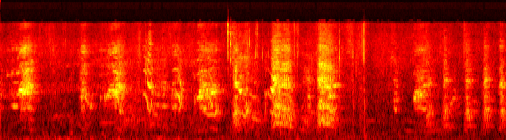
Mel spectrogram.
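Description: Turkeys gobble and chickens cluck in a Ukrainian village yard, with a dense, overlapping run of close, loud fowl calls that continues without a break.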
